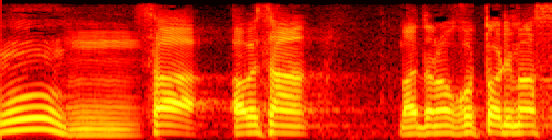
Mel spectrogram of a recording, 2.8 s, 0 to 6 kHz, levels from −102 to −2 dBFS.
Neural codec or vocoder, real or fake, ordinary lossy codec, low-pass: none; real; none; 5.4 kHz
